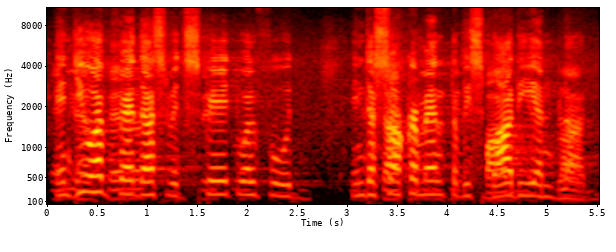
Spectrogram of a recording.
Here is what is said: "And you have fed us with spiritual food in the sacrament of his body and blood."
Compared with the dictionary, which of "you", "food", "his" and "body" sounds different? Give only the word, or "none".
his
